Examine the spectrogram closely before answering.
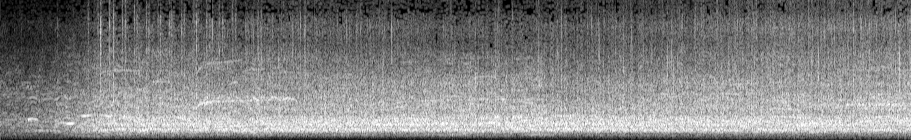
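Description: A large crowd roars loudly.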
